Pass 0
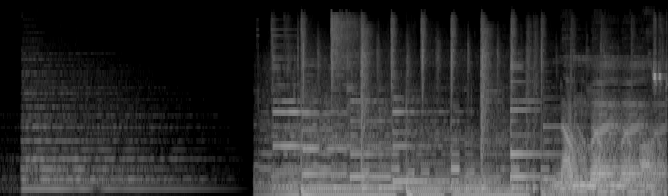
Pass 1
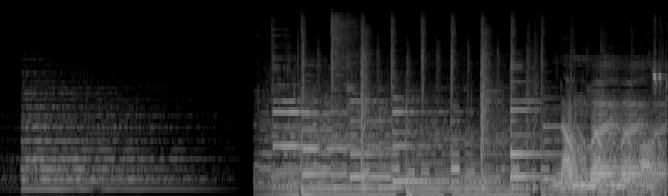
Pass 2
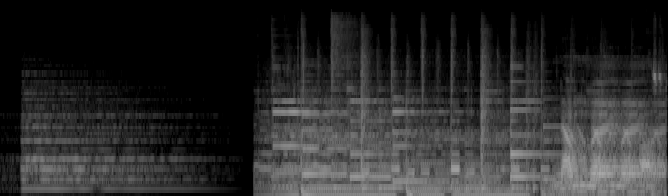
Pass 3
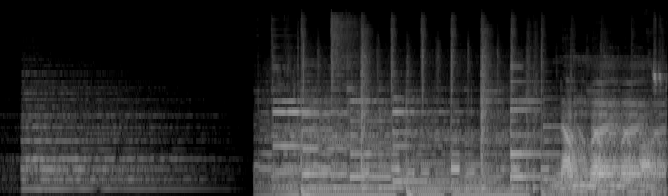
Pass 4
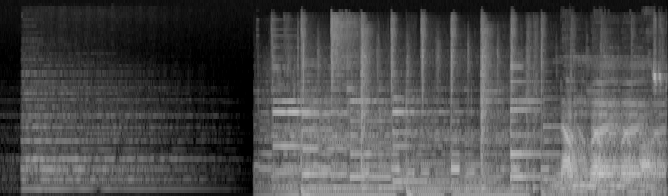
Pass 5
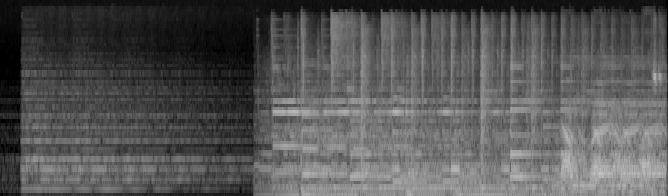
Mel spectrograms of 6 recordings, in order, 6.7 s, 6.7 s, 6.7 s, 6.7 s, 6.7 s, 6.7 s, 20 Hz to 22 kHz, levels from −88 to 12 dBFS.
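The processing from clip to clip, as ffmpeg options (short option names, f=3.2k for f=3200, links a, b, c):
-af "bass=f=250:g=-9,treble=f=4k:g=-13"
-af "aecho=1:1:1.5:0.42"
-af "flanger=delay=7.7:depth=7.4:regen=87:speed=0.53:shape=sinusoidal,volume=7.5dB"
-af "crystalizer=i=6:c=0,volume=6dB"
-af "aecho=1:1:502|1004|1506|2008|2510|3012:0.531|0.265|0.133|0.0664|0.0332|0.0166,volume=-1dB"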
